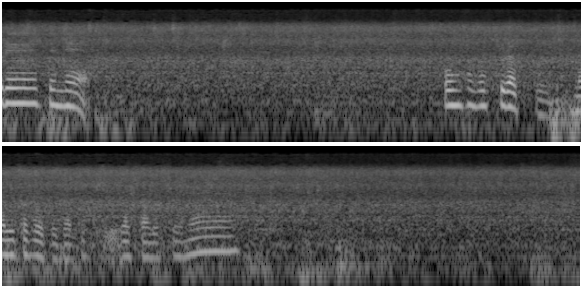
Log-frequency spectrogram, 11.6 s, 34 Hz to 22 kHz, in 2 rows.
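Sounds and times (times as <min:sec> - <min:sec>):
speech: 0:00.0 - 0:01.0, 0:04.4 - 0:08.4
dense rain from a thunderstorm: 0:00.0 - 0:11.5.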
